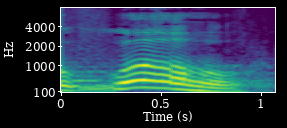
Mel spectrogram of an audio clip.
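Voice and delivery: loud, drawn-out whoa of amazement; awestruck. Acted. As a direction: let out a big, amazed whoa. Acting out astonished reaction to verse.

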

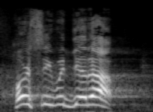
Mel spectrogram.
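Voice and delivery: loud, high burst; big, high exclamation; excited storytelling shout. Retold or imitated. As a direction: belt it out as the horse springs up. Acts horsey springing up in story.

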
